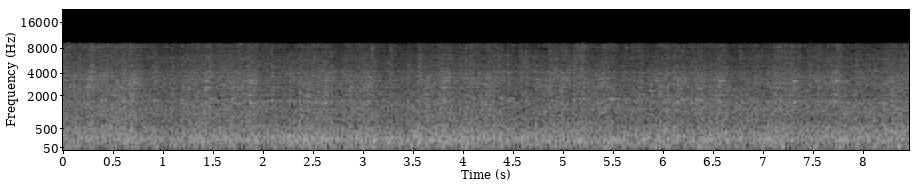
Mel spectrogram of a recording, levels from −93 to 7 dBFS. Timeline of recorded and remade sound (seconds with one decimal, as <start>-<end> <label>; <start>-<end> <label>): 0.0-5.5 recorded; 5.5-7.1 remade; 7.1-8.5 recorded

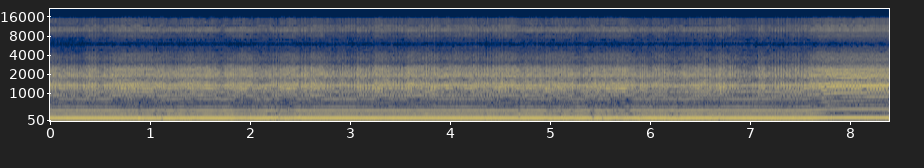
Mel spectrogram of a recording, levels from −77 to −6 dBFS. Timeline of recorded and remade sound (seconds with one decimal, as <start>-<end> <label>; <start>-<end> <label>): 0.0-0.9 recorded; 0.9-2.5 remade; 2.5-4.7 recorded; 4.7-6.7 remade; 6.7-8.4 recorded

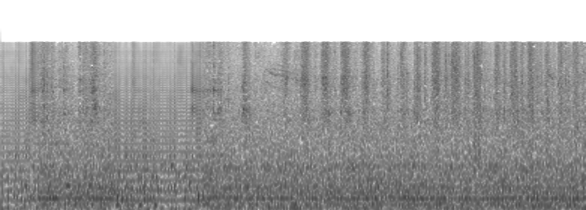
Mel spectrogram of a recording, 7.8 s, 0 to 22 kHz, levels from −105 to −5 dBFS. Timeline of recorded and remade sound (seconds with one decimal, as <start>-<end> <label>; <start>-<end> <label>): 0.0-0.5 remade; 0.5-1.5 recorded; 1.5-2.7 remade; 2.7-7.8 recorded

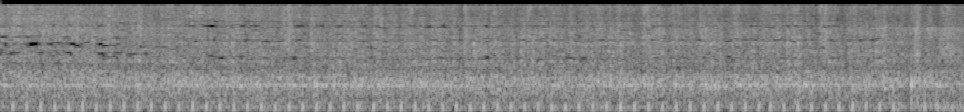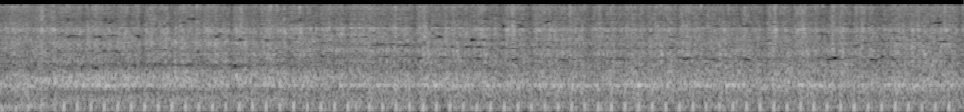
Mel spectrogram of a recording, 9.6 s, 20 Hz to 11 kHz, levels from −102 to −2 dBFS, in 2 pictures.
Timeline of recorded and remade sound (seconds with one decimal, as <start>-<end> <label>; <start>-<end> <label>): 0.0-4.5 recorded; 4.5-5.1 remade; 5.1-9.6 recorded

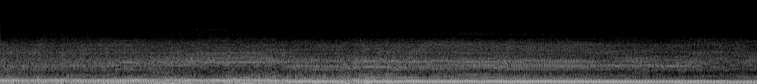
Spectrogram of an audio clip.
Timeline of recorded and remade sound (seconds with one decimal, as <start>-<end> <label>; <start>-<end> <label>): 0.0-2.8 remade; 2.8-3.4 recorded; 3.4-5.1 remade; 5.1-5.9 recorded; 5.9-7.6 remade

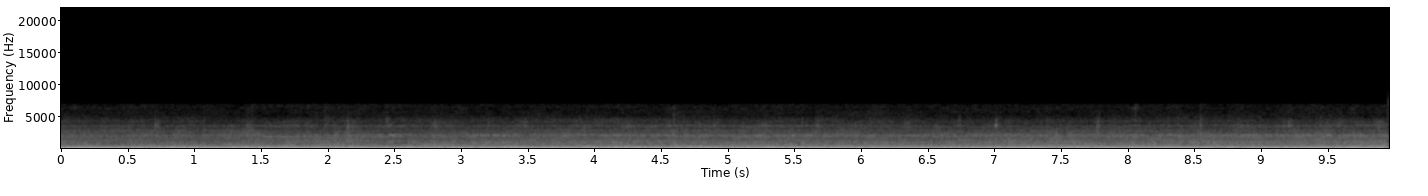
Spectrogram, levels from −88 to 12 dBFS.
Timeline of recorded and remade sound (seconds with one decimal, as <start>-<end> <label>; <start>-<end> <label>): 0.0-6.6 remade; 6.6-7.4 recorded; 7.4-10.0 remade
